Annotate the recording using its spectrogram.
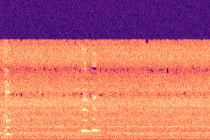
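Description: Amazon parrot vocalizing: a short falling call right at the start, then two short whistled notes, the loudest sound, a little under two seconds in.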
